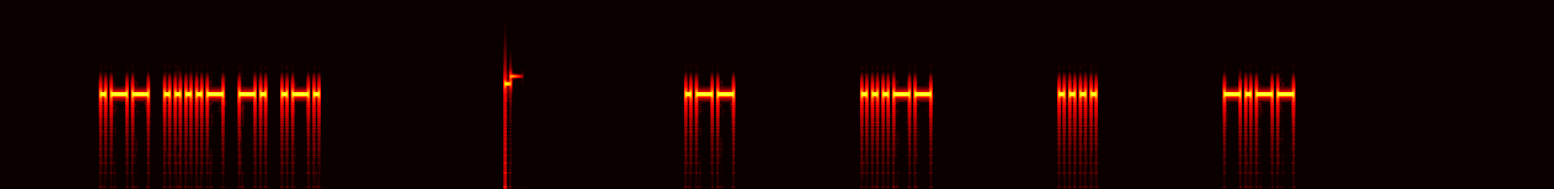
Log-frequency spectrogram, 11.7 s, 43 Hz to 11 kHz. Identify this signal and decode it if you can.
Morse code, heard as a keyed tone, about 30 wpm, spaced as for 13 wpm, 700 Hz. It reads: W4NR W3HY
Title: USA Call Signs - 4 Characters - 8x Character Spacing - 30wpm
